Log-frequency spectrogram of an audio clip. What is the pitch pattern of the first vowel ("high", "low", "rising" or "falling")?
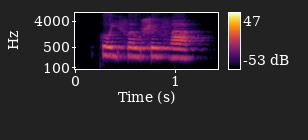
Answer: low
